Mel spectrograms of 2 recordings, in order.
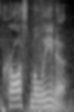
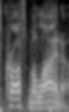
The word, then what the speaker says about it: Crossmolina: for starters it is not cross Molina it's cross Molina like South Carolina I think I said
